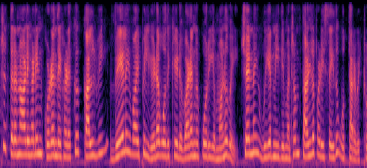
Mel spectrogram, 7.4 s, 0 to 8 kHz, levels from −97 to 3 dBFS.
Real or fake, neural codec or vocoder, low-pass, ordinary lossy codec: fake; codec, 16 kHz, 4.8 kbps, FACodec; 7.2 kHz; none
